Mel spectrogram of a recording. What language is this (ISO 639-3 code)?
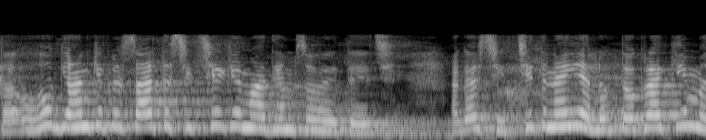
mai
